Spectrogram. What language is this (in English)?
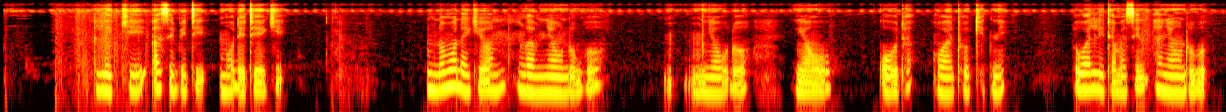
Fula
